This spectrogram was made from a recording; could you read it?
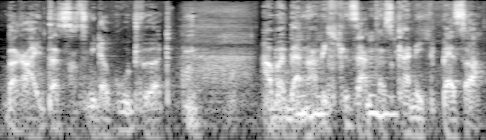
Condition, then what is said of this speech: Laryngectomy. Und wenn ich beim Ausatmen mein Tracheostoma vorne verschließe, also draufdrücke, dann wird die Luft, die aus der Luftröhre raus will, in den Rachen umgeleitet.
